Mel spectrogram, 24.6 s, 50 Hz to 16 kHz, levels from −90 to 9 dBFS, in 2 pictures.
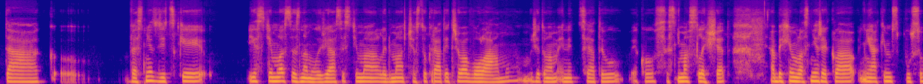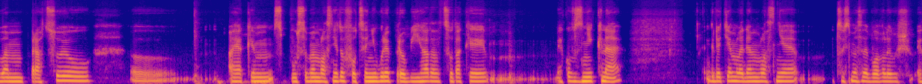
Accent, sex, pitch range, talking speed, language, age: native, female, 165-180 Hz, 135 wpm, Czech, 20-39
